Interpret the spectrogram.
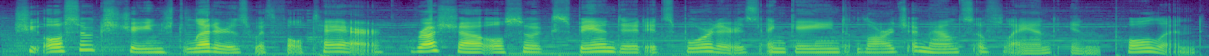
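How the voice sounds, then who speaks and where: A woman of middle pitch narrates a history video in a calm, measured way, like someone reading a prepared script. Her voice sounds a touch off because she is still getting over a cold. Soft music plays quietly underneath. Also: low-quality recording. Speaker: host of a history video channel.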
